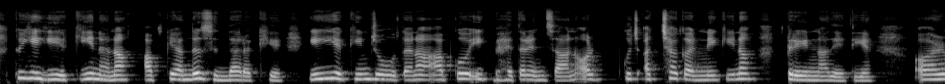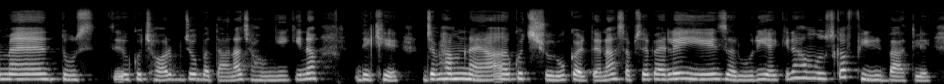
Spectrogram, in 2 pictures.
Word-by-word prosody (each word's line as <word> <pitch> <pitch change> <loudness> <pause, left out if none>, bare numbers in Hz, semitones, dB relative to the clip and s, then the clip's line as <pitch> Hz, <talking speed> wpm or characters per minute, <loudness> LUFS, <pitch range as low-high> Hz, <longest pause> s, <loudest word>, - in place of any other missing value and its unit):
तो 295 - -1
ये 285 -1 +4
ये 230 -3 +2
यकीन 235 +4 +1
है 210 - -1
ना 215 +1 +2 0.2
आपके 215 +3 0
अंदर 225 +2 +4
ज़िंदा 205 -5 -1
रखें। 185 0 -4
यही 245 +9 0
यकीन 250 -1 0
जो 240 -2 +2
होता 205 -1 -2
है 205 - -4
ना 225 - 0 0.2
आपको 225 +4 +1
एक 245 0 -2
बेहतर 205 +2 -3
इंसान 200 -1 -3
और 230 -1 -3 0.2
कुछ 255 0 -3
अच्छा 245 +3 +1
करने 210 -4 -1
की 230 +2 -7
ना 255 +1 +2 0.4
प्रेरणा 200 -4 +2
देती 175 -1 -4
है। 180 0 -4 0.5
और 230 +1 +2
मैं 240 0 +4
दूस 220 -2 -2 0.2
ती - - -2
ओ - - +2
कुछ 235 0 -1
और 200 +2 0
जो 240 +3 +1
बताना 205 -2 -2
चाहूँगी 200 -2 -5
कि 225 - -2
न 260 +3 +3 0.4
देखिए 215 -3 0 0.3
जब 245 0 +6
हम 255 0 +6
नया 205 0 +3
कुछ 260 -1 +1
शुरू 205 -1 +1
करते 190 -1 +2
हैं 185 - -3
ना? 235 +4 +1
सबसे 230 -1 -1
पहले 240 +1 +4
ये 240 -2 +3
ज़रूरी 215 -1 0
है 220 -2 +2
कि 220 +3 -8
न - - 0
हम 295 -1 -1
उसका 270 +5 0
फ़ीडबैक 205 - -3
लें। 175 -1 -2
225 Hz, 195 wpm, -20 LUFS, 205-245 Hz, 0.5 s, जब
